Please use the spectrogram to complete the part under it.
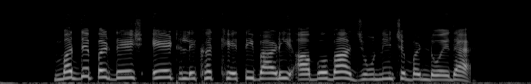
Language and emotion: Dogri, neutral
